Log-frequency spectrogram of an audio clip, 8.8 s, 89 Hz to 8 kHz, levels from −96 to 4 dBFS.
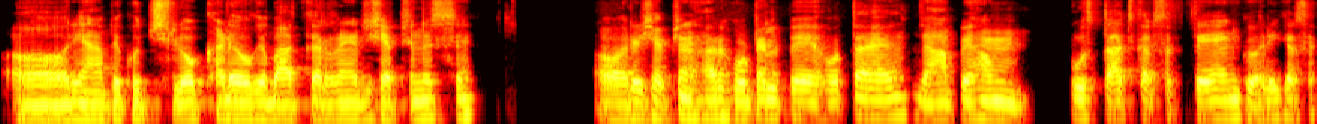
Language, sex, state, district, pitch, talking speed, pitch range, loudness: Hindi, male, Uttar Pradesh, Gorakhpur, 105 Hz, 210 wpm, 100-110 Hz, -17 LUFS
